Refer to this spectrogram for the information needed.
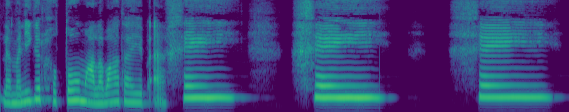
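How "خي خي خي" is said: خي held on one high level pitch. Teaching how to join repeated syllables, high level pitch on خي. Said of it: "صوتي عالي، جايبة أعلى طبقة صوتية عندي".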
